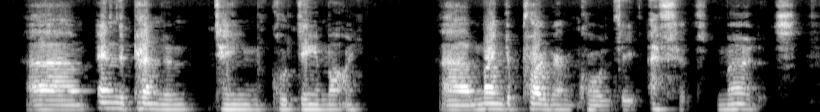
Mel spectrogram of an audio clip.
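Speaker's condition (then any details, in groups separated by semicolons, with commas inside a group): Cerebral palsy; wheelchair user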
